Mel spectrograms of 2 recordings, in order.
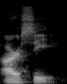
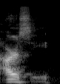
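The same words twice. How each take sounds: First: It is said as two separate letters. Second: It runs together as one name-like word. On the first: "like R C, like remote controlled" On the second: "not R C"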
